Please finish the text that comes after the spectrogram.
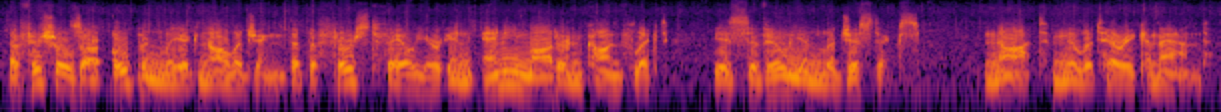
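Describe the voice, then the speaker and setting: A man playing a grave radio anchor, delivering a scripted emergency broadcast in a measured, formal manner. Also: deep voice, big pitch swings, breathy edge, exaggerated voice, poor audio.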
